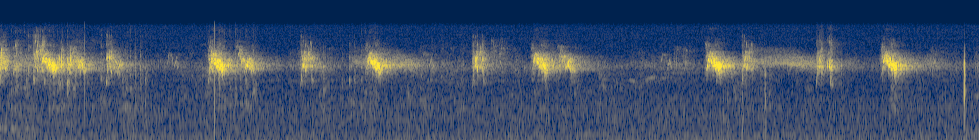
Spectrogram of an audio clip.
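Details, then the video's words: Hungry swallow nestlings calling during feeding at their nest, a series of sharp high chirping bursts roughly every second, some doubled, with quiet gaps between. "Kleine Vögel haben Hunger"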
